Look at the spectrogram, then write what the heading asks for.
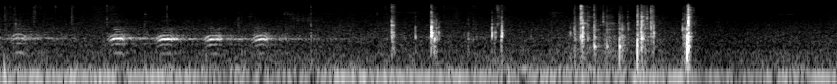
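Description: A bird calling a quick run of short, arched notes in the first two seconds. Then, from about three to five seconds in, a series of sharp clicks and knocks as the plastic cap is fitted onto a gas canister, the loudest near the end.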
